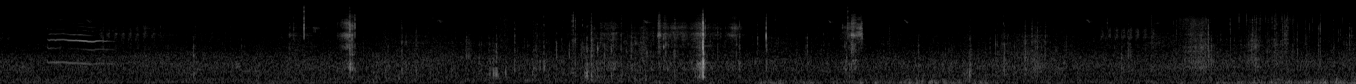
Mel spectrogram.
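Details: Street cats, with a new little kitten among them, gather outdoors to be fed; one short harmonic meow sounds near the start, followed by scattered soft clicks and taps like eating noises against a quiet background.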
